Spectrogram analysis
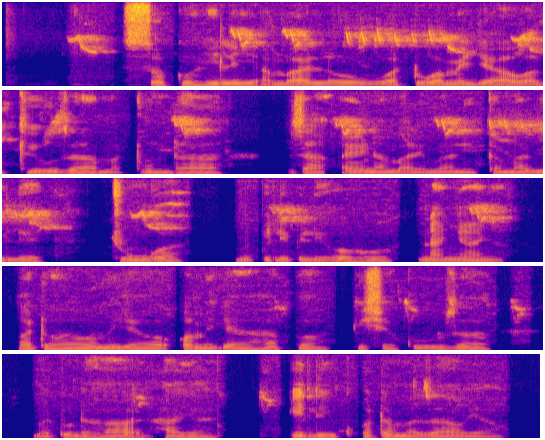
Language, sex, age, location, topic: Swahili, male, 25-35, Nakuru, finance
